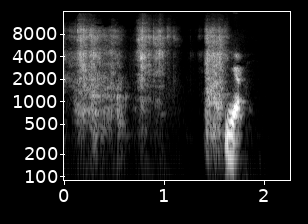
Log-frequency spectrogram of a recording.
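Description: Packaging of a set of press-on nails rustling and crinkling as it is handled, in a few short bursts, followed by a brief spoken "yeah" near the end.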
